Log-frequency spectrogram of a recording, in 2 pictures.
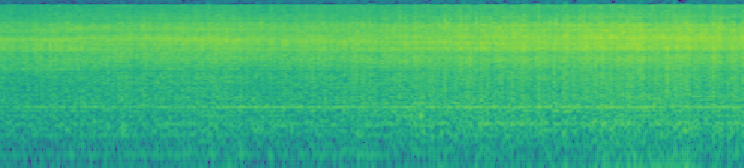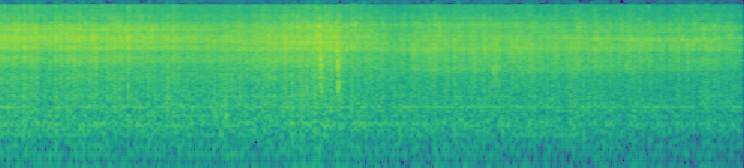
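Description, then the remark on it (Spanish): Continuous radio static, attributed by scientists to energy left from the Big Bang, hisses evenly across the band for about twenty seconds, with a faint low hum beneath and a brief crackling swell midway through; no voices. “Según los científicos, es parte de la energía del Big Bang, ese primer estallido de vida que aún retumba en el espacio sideral.”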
